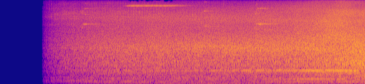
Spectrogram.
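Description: City traffic noise fading in from silence and swelling steadily, a distant even rush.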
